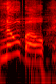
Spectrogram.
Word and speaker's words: NWPO: Oh, also, if anybody's watching it right now, NWPO is pronounced Nubo, and Rise when he's on, there's not a single player in the game who's as talented and mechanically.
